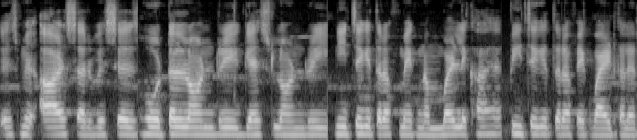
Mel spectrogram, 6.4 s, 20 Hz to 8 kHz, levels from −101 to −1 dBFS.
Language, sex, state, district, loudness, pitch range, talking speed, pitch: Hindi, male, Uttar Pradesh, Etah, -25 LUFS, 150-160 Hz, 205 wpm, 155 Hz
